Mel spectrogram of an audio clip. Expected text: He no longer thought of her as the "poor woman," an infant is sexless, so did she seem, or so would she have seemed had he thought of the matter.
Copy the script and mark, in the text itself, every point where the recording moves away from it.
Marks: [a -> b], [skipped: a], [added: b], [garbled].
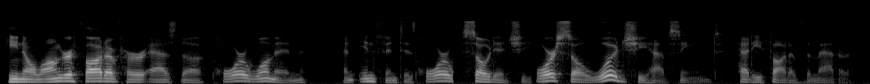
He no longer thought of her as the "poor woman," an infant is [sexless, -> poor] so did she [skipped: seem,] or so would she have seemed had he thought of the matter.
